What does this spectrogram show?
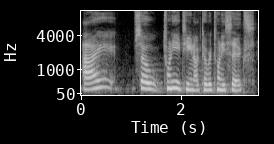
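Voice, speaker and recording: A woman guest on a podcast, a voice actor, chatting casually and quickly. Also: on the high side.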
